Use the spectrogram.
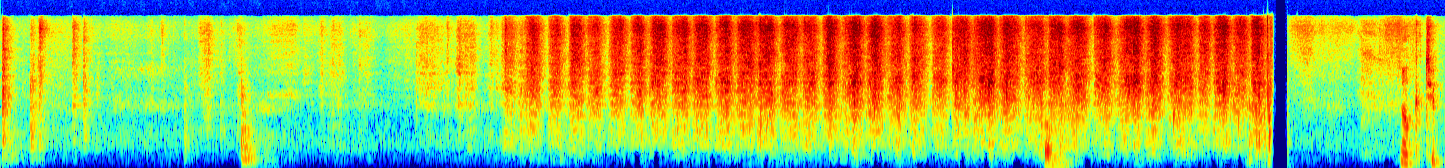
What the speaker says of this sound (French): Alors maintenant, tu donnes un petit coup de ponçage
